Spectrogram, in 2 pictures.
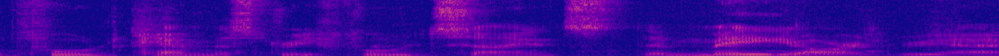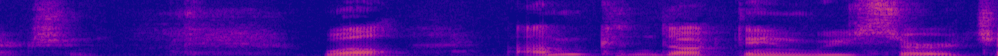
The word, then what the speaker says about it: Maillard: It's pronounced in English Maillard.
